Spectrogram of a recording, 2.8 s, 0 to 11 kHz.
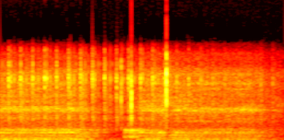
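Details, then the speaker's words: Hoover 200M washing machine, plugged in and dry-run live for component checks: the timer motor that advances the timer mechanism runs with a steady low hum, light even chatter and the odd click; normal timer motor running. "sounds like it's doing what it should sounds like it's doing what it should the timer going"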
